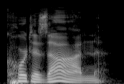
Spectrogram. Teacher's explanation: And then the British say courtesan. They emphasize the last syllable.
